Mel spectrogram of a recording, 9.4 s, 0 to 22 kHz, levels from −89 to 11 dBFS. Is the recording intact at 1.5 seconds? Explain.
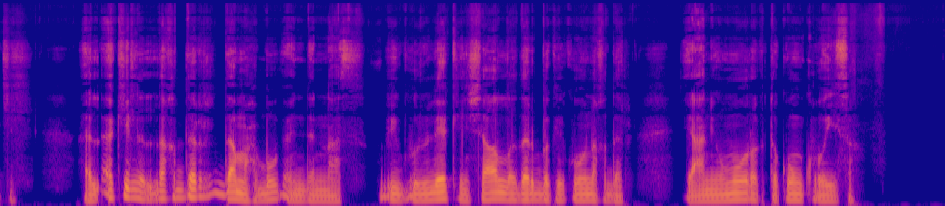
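Yes, the audio at 1.5 seconds is intact, with no dropout, click, distortion or other fault at that point.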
